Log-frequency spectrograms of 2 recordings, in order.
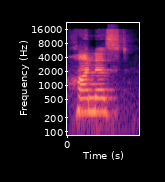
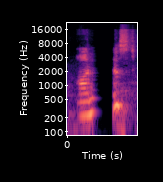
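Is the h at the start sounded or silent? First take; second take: sounded; silent. First: The word starts with a sounded h. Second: The word starts without an h sound. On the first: The speaker calls it wrong. "put stress on that H. They say honest" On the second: The speaker calls it right. "H is silent"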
